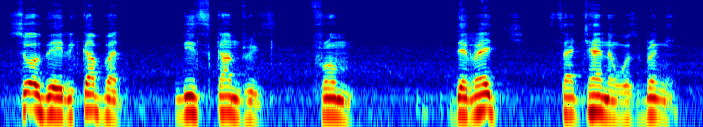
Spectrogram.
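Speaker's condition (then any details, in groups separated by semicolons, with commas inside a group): Neurological disease after torture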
